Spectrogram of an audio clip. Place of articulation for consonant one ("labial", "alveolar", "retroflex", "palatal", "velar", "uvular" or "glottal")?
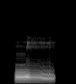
alveolar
